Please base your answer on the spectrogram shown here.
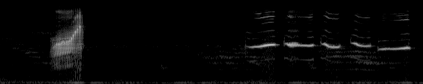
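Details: Sooty-headed bulbul, a young bird still learning its song, gives one brief rising burst, then after a pause five clear whistled notes in quick succession, mostly level or slightly falling.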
